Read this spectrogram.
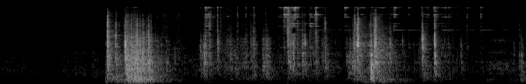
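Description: A key rattles and clicks in a door lock.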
